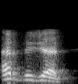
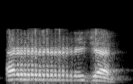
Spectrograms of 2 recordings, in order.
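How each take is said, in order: First: The r has only a slight trill. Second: The r is trilled heavily with several taps. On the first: The speaker calls it right. "لابد أن يكون ولو جزء يسير من التكرير" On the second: The speaker calls it wrong. "هذه هي الراء المكررة، وهذا من الخطأ"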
